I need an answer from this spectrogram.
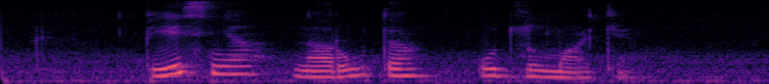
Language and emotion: Russian, neutral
